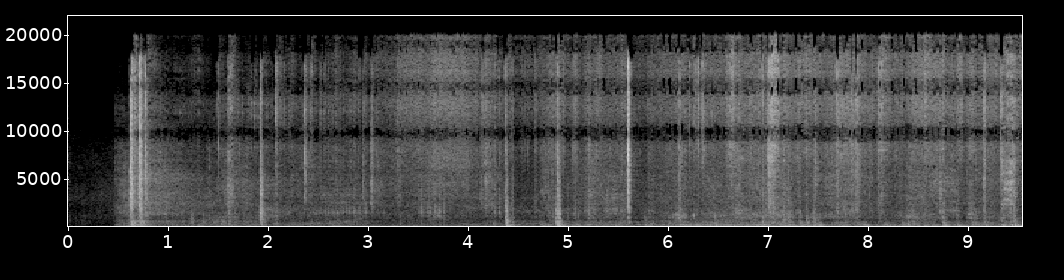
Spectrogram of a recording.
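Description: A race car engine starts with a sudden rush, then runs with a rough, rattling rumble and scattered mechanical clicks that build slightly as it drives off.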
